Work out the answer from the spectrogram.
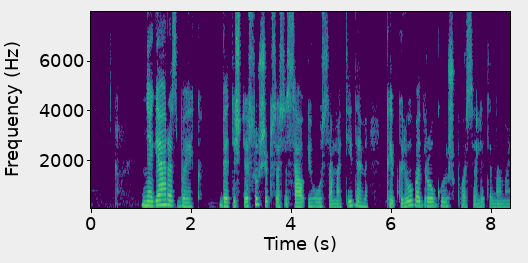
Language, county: Lithuanian, Utena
